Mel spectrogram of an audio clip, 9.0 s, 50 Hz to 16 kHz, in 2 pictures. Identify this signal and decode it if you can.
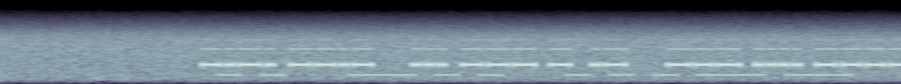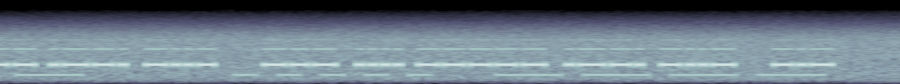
Morse code, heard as a keyed tone, hand-sent with a bug key, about 38 wpm, 900 Hz, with radio static and a weaker station near 460 Hz. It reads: CQ SOTA OH0PX OH0PX K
